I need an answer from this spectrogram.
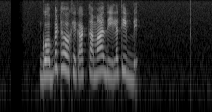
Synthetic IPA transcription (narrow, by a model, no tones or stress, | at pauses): ɡobːəʈoːkekɐk̚t̪amaːd̪iːlɐt̪ibːe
